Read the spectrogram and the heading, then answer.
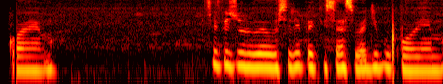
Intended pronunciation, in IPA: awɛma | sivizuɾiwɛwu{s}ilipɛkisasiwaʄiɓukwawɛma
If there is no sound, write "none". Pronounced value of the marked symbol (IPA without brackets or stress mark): s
